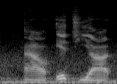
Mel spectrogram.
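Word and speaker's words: الاتحاد: It is actually pronounced Al-Ittihad in the Arabic language.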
